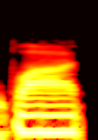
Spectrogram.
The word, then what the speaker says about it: Bladh: Her last, Alison Bladh with the H. The H is silent.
